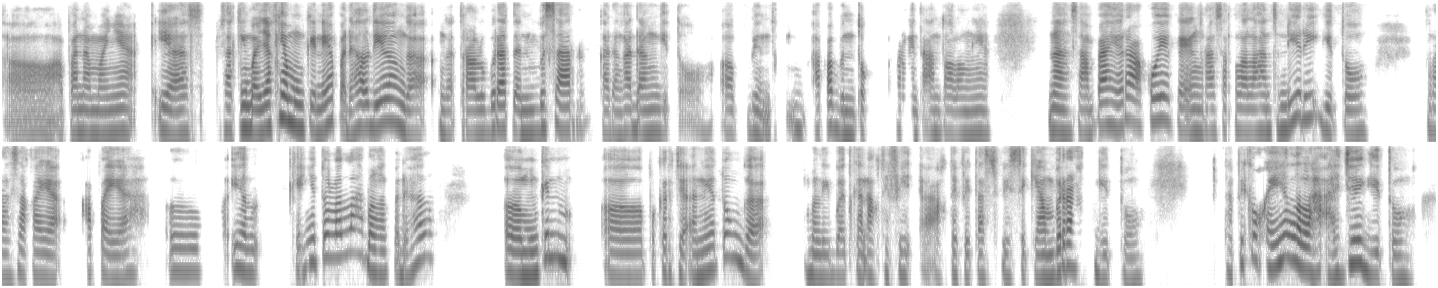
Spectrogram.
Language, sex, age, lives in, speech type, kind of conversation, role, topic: Indonesian, female, 30-34, Indonesia, conversation, advice, user, Mengapa kamu sulit mengatakan tidak hingga rasa kesal terus menumpuk?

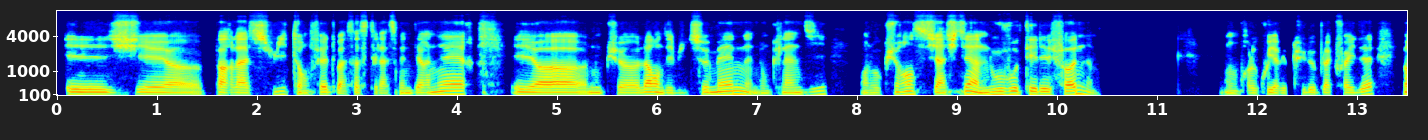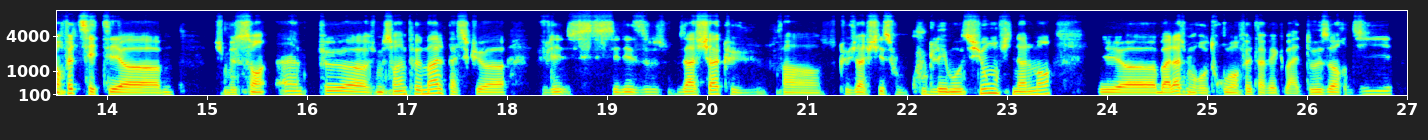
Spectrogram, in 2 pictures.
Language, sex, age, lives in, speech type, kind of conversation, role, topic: French, male, 30-34, France, conversation, advice, user, Comment ressens-tu la honte après des achats impulsifs ?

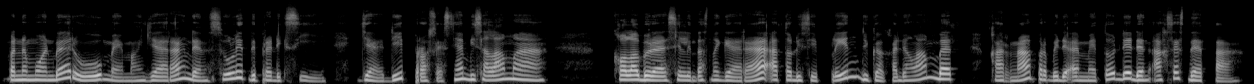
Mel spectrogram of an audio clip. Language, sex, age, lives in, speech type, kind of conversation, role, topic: Indonesian, female, 30-34, Indonesia, read, expert-assistant, expert, Bagaimana cara mengidentifikasi dan menelusuri asal-usul benda kuno di museum?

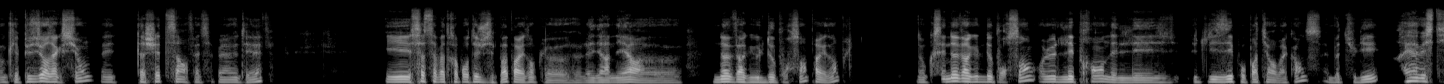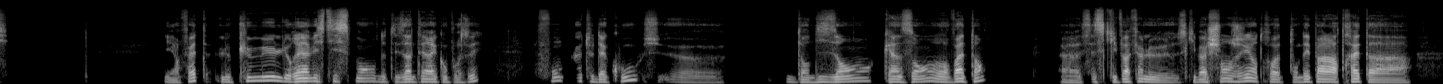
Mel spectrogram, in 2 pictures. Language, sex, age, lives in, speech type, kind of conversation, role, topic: French, male, 45-49, Portugal, conversation, unstructured, none, Comment économises-tu habituellement de l’argent chaque mois ?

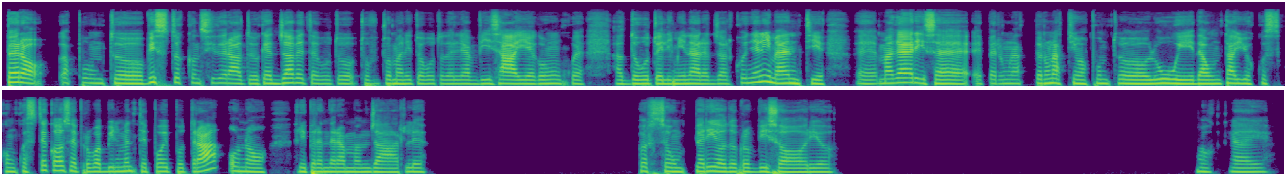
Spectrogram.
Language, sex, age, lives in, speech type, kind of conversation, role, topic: Italian, female, 30-34, Germany, conversation, advice, advisor, Come posso capire se sto comprando per un bisogno reale o perché influenzato dalla moda e dai social media?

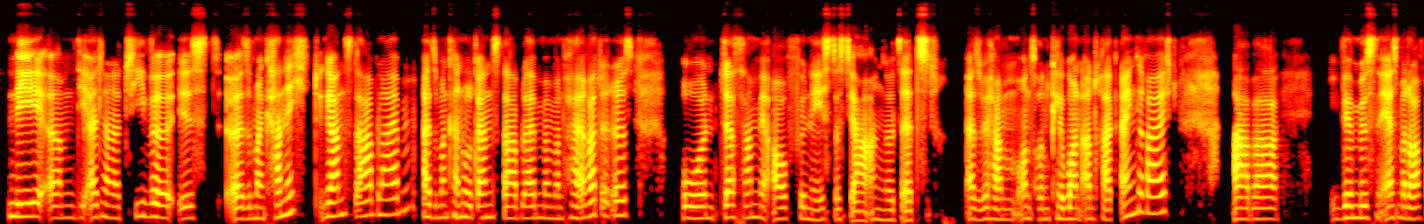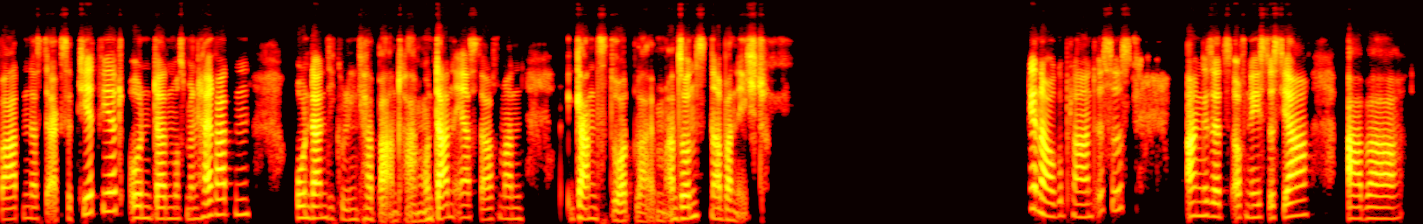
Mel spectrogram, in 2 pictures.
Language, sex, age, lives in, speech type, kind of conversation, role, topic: German, female, 25-29, Germany, conversation, podcast, guest, Welche Reise hat dich nachhaltig verändert?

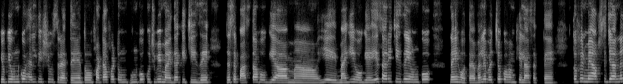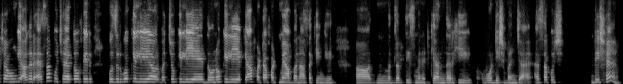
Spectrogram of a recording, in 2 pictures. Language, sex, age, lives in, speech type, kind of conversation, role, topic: Hindi, female, 20-24, India, conversation, podcast, host, अगर आपके पास सिर्फ़ 30 मिनट हों, तो आप क्या बनाते हैं?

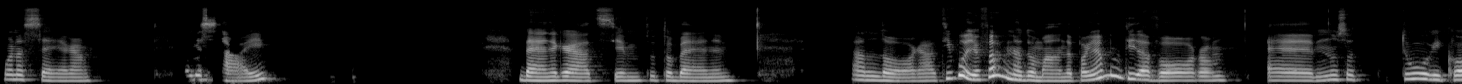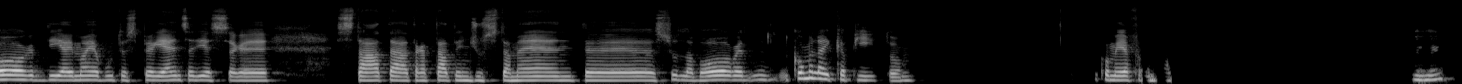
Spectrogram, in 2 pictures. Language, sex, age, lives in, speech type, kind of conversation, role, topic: Italian, female, 30-34, Italy, conversation, unstructured, none, Hai mai sentito di essere trattato ingiustamente sul lavoro?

